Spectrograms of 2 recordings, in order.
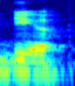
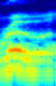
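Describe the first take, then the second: First: It starts with a soft D-like sound. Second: It starts with an English R, rhyming with roo. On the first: The speaker calls it right. "more like a soft D" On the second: The speaker calls it wrong. "It's not Rue like kangaroo"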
